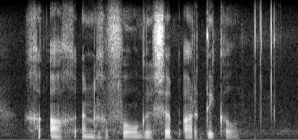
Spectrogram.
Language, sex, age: Afrikaans, male, 18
